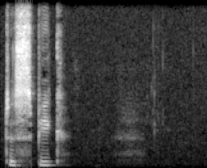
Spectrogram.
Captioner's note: speaking French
